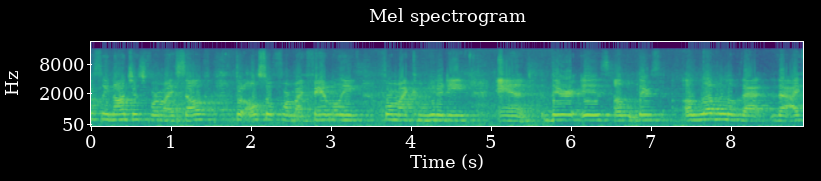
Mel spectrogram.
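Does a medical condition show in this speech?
No.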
